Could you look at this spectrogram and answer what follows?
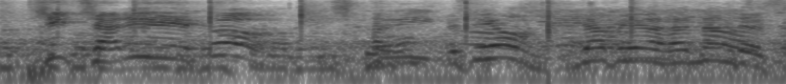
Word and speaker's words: Chicharito: I'm going to Chicharito! Chicharito!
